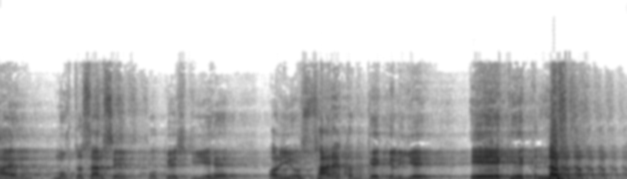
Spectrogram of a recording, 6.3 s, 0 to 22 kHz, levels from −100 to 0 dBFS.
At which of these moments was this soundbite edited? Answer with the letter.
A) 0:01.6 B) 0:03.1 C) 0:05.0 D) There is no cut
A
